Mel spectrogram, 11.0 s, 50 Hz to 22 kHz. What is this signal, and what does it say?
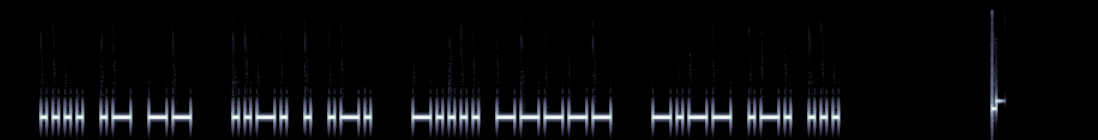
Morse code, heard as a keyed tone, about 20 wpm, 700 Hz. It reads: HAM FER 60 YRS
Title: Practice QSO - Exchange 3 - More Info - 20wpm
